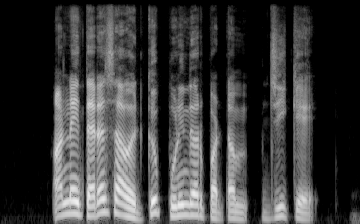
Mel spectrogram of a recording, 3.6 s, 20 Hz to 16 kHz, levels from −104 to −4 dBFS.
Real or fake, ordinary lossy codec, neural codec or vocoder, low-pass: fake; none; vocoder, 44.1 kHz, 128 mel bands, Pupu-Vocoder; 14.4 kHz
